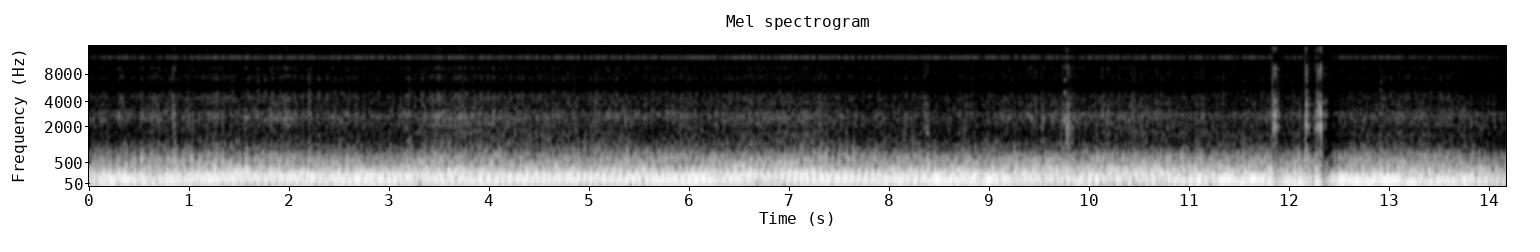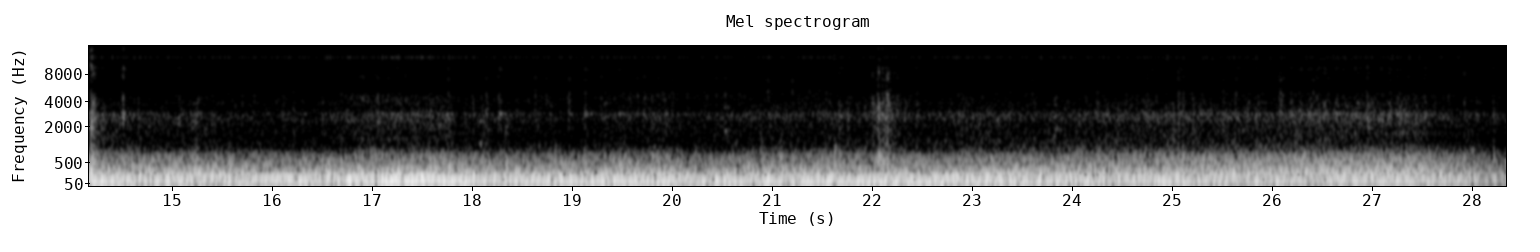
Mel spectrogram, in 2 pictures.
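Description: A 4x4 truck's engine running as it crawls along a rough dirt trail, with a few sharp knocks from the truck over the bumps, the loudest about twelve seconds in. About halfway through the engine eases off and gets quieter.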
